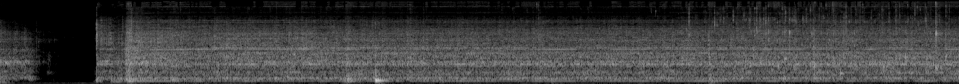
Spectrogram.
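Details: Repaired Slush Puppie machine dispensing after over an hour with orange juice instead of syrup, not turning to slush. A quiet pause, then a steady, even motor whir with light sloshing and no grinding or knocking; healthy.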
